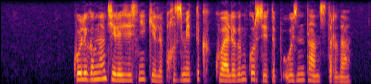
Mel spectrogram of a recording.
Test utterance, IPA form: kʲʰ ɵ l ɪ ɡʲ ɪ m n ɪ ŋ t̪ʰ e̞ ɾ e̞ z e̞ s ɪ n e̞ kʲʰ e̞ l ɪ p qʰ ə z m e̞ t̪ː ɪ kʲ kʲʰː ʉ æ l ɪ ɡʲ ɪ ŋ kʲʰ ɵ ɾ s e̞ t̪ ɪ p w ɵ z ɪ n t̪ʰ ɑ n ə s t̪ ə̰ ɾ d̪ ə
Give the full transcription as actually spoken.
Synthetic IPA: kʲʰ ɵ l ɪ ɡʲ ɪ m n ɪ ŋ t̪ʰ e̞ ɾ e̞ z e̞ s ɪ n e̞ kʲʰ e̞ l ɪ p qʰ ə z m e̞ t̪ː ɪ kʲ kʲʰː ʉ æ l ɪ ɡʲ ɪ ŋ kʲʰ ɵ ɾ s e̞ t̪ ɪ p w ɵ z ɪ n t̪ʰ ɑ n ə s t̪ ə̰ ɾ d̪ ə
